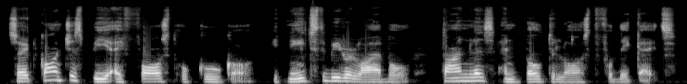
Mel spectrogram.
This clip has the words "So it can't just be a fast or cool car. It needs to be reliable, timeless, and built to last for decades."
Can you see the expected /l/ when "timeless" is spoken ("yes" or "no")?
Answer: yes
